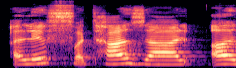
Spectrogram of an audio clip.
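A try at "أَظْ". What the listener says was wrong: No, this is not zal. This was zal. This is za. And you have to produce whistle sound in this letter. Alif fatha za az.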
